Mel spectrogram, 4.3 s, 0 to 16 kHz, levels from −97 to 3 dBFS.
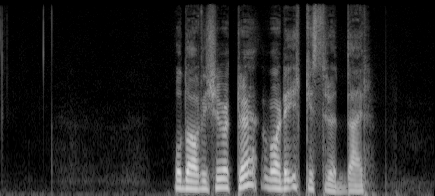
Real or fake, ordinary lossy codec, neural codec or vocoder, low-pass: fake; none; codec, 32 kHz, 1.9 kbps, SNAC; 14.4 kHz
